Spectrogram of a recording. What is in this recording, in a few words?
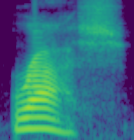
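"rash", English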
